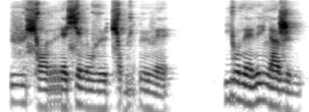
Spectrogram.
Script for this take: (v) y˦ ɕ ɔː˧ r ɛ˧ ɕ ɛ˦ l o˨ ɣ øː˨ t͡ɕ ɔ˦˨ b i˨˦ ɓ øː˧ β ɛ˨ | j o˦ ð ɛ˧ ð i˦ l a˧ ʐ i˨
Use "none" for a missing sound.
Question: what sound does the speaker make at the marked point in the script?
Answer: v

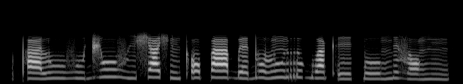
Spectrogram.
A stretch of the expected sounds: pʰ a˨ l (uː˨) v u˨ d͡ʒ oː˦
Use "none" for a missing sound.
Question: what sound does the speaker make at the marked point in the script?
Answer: uː˨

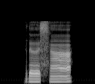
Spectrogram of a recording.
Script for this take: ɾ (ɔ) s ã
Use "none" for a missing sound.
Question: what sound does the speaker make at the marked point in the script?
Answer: ə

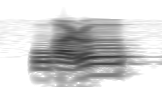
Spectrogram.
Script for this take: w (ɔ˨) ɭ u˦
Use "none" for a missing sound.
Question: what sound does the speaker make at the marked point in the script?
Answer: ɔ˨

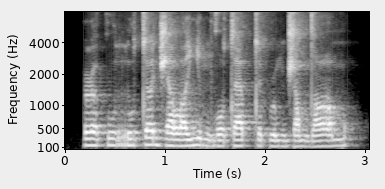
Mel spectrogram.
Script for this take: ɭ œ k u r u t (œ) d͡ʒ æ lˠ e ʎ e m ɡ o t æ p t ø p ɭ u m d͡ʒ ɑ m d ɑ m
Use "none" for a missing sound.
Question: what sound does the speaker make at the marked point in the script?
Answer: œ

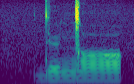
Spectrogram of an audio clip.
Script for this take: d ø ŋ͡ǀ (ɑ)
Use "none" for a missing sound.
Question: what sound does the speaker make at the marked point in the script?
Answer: ɑ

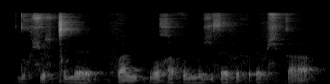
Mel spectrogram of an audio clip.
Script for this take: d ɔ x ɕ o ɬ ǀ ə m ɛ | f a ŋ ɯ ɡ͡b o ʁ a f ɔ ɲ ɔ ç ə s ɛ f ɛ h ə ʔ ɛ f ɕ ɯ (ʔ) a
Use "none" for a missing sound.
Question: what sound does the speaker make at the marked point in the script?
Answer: k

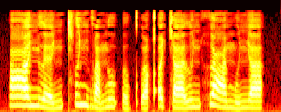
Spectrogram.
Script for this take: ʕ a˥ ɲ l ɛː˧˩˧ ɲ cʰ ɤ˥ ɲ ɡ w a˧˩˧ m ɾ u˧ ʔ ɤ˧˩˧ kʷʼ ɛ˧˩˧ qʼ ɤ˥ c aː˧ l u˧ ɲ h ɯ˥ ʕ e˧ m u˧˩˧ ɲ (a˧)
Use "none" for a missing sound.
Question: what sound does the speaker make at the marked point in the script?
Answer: a˧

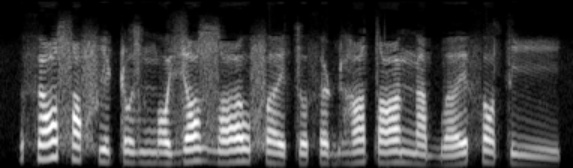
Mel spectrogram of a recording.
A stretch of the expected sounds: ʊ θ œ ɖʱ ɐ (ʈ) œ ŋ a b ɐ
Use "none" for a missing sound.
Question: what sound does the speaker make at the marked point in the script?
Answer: tˤ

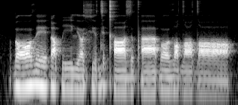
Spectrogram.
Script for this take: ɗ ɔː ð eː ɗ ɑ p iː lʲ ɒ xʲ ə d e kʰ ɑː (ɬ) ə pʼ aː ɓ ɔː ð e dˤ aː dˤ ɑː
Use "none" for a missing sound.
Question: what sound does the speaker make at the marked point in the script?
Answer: z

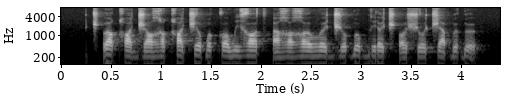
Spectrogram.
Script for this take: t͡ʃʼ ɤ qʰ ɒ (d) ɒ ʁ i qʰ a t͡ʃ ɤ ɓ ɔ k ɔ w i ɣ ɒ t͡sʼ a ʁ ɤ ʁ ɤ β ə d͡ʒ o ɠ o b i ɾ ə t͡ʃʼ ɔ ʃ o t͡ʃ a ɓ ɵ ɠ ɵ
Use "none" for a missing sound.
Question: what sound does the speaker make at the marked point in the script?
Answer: d͡ʒ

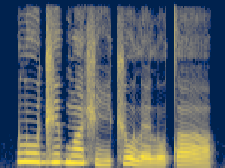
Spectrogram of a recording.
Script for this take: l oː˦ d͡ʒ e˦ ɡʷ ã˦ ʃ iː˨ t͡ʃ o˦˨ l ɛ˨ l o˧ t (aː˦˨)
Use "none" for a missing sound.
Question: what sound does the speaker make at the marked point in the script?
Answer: aː˦˨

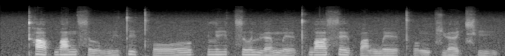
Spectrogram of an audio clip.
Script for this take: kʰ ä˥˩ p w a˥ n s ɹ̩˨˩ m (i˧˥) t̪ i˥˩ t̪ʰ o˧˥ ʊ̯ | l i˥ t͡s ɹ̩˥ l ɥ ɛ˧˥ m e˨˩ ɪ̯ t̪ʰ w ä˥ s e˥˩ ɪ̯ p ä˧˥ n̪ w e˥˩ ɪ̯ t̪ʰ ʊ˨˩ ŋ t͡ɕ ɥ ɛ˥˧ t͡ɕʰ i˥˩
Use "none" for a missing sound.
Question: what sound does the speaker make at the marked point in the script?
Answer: i˧˥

